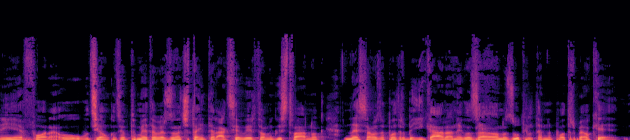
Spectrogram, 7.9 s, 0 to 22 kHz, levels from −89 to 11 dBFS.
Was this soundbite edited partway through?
no; 0 cuts

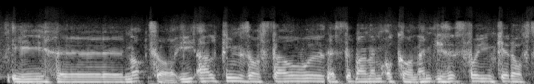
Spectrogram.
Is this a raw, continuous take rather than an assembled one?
no; 2 cuts; at 1.5 s, 3.2 s

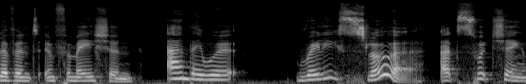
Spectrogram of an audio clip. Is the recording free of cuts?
no; 1 cut; at 1.4 s

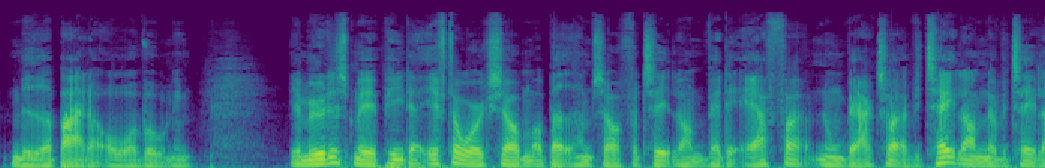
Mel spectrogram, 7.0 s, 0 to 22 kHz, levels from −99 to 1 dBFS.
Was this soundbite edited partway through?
no; 0 cuts

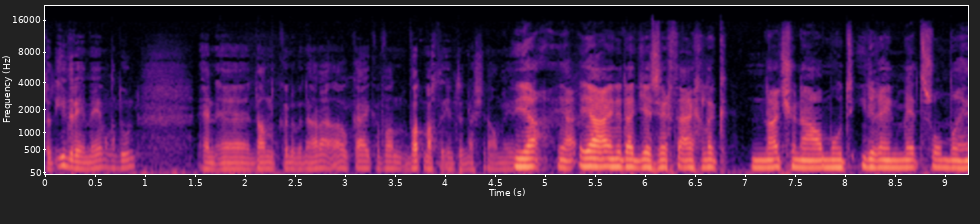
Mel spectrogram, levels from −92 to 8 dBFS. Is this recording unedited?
yes; 0 cuts

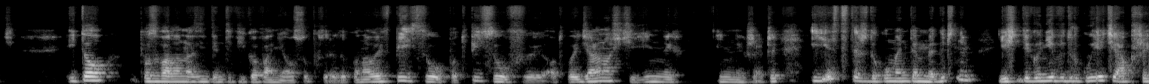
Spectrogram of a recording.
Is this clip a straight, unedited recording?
yes; 0 cuts

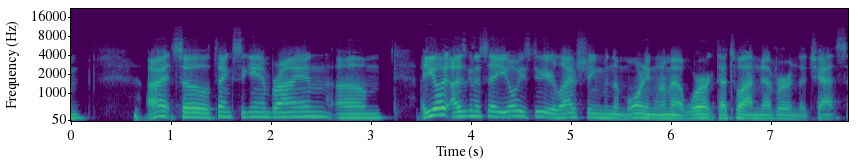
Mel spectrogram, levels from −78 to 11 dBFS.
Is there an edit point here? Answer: no; 0 cuts

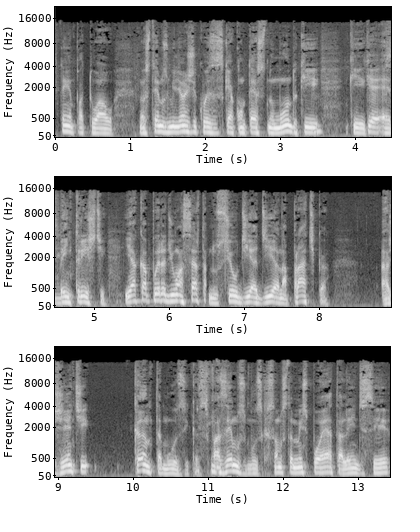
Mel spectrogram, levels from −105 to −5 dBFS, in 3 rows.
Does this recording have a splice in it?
yes; 2 cuts; at 4.2 s, 6.5 s

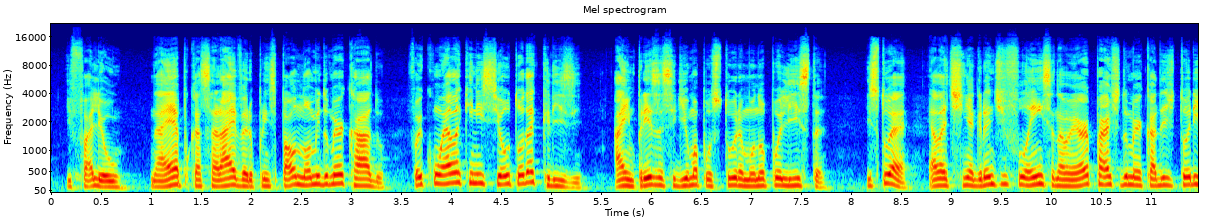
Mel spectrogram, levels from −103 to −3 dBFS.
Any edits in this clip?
no; 0 cuts

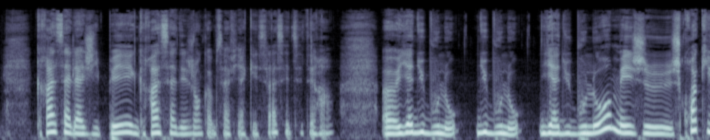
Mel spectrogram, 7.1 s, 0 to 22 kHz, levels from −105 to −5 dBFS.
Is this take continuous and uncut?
no; 1 cut; at 4.8 s

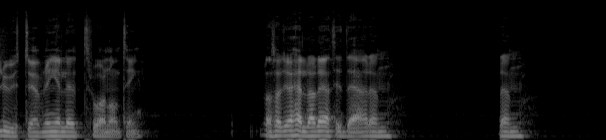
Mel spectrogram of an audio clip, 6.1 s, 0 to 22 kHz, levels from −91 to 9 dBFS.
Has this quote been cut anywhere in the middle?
yes; 2 cuts; at 2.7 s, 5.0 s

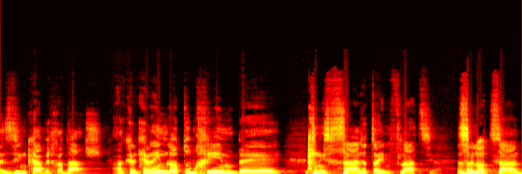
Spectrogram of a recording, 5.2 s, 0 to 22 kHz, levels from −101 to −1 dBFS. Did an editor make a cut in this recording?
yes; 2 cuts; at 1.1 s, 3.6 s

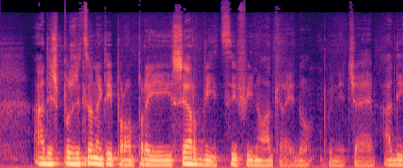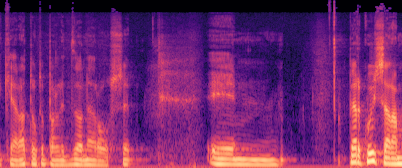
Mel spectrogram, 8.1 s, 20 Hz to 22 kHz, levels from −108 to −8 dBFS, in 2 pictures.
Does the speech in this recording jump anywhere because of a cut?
yes; 4 cuts; at 1.0 s, 2.7 s, 3.7 s, 4.4 s

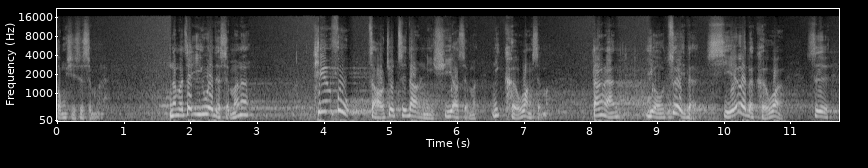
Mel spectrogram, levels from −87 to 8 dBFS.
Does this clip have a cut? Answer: no; 0 cuts

